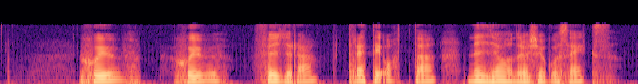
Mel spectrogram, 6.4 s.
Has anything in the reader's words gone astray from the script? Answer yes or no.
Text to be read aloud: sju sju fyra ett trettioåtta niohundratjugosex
yes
